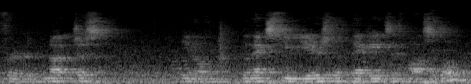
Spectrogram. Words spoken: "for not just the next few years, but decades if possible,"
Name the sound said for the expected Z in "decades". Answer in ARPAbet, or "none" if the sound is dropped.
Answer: Z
